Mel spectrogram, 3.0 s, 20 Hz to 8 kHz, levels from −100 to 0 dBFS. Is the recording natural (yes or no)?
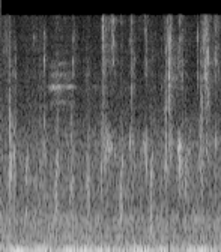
no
